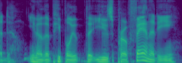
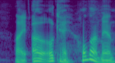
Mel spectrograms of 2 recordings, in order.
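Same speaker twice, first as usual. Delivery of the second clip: ordinary talk, nothing marked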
